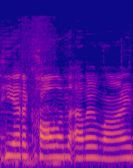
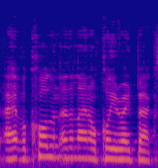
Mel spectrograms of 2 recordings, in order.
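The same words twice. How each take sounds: First: Said in the usual way. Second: Imitated Nigerian-accented caller; mock Nigerian accent on the phone. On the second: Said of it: "this is me in my best Nigerian accent".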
